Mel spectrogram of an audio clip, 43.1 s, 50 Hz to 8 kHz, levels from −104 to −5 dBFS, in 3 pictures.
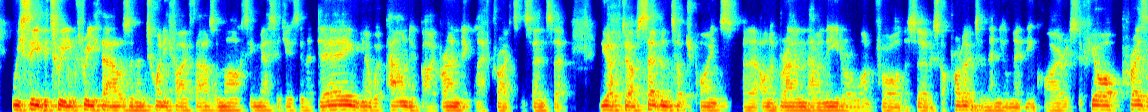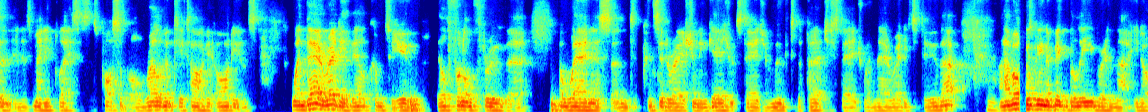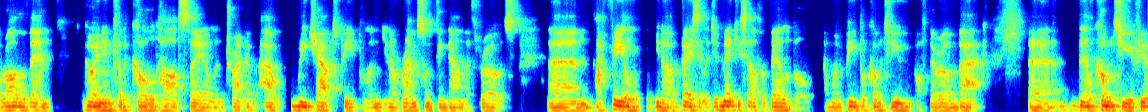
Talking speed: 215 wpm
